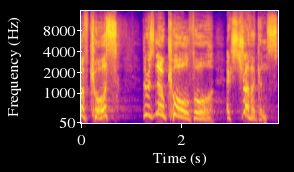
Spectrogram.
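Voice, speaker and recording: A put-on character voice from a man, extremely high in pitch, at a fairly slow pace. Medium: video game. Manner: solemn, preaching.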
